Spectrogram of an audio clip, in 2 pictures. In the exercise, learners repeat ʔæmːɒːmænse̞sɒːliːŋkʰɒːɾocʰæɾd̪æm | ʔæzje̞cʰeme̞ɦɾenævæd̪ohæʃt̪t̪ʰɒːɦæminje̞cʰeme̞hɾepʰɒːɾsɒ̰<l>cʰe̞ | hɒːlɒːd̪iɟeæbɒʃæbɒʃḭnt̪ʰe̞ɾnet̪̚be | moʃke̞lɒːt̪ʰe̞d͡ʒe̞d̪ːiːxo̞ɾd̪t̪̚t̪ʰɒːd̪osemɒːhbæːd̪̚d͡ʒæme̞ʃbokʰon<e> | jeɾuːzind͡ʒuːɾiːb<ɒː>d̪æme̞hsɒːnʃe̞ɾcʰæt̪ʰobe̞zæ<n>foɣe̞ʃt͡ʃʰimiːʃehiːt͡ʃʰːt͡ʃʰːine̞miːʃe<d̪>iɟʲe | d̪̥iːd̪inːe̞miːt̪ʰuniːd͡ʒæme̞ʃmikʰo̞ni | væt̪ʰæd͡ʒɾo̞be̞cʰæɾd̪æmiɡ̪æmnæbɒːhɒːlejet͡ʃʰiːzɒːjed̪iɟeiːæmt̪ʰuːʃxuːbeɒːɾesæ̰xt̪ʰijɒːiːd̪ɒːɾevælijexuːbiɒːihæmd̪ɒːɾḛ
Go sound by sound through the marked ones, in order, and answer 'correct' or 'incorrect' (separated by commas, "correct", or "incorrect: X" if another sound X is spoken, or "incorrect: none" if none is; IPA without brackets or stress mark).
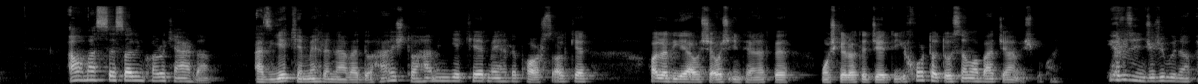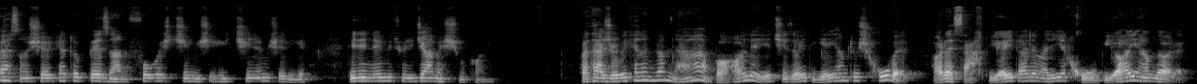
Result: correct, incorrect: i, incorrect: uː, correct, correct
